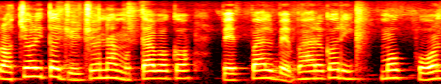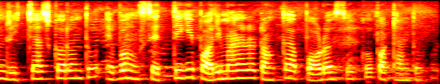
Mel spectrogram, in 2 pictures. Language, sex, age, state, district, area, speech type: Odia, female, 18-30, Odisha, Kendujhar, urban, read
